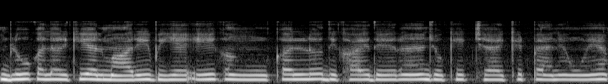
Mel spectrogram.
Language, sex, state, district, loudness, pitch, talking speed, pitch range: Hindi, female, Chhattisgarh, Kabirdham, -14 LUFS, 225 Hz, 185 wpm, 220-230 Hz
